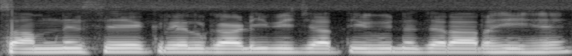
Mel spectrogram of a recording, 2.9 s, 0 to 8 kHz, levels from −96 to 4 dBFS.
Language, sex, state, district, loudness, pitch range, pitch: Hindi, male, Madhya Pradesh, Katni, -14 LUFS, 150-155 Hz, 150 Hz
